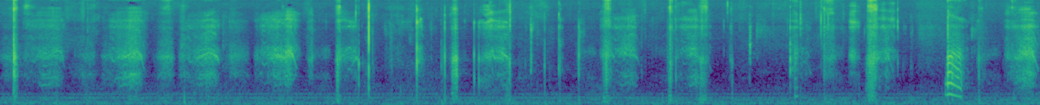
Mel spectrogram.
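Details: Six-month-old infant on day two of wheezing: rapid, noisy breathing with a faint whistling wheeze on each breath and a brief whimper near the end.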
